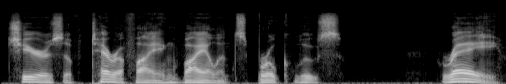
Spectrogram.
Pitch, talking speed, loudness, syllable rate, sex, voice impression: 95 Hz, 85 wpm, -18 LUFS, 3.3 syllables/s, male, very masculine, very adult-like, middle-aged, very thick, tensed, slightly weak, slightly dark, soft, slightly muffled, fluent, very cool, intellectual, slightly refreshing, slightly sincere, calm, very mature, friendly, reassuring, unique, very wild, sweet, slightly kind, slightly modest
